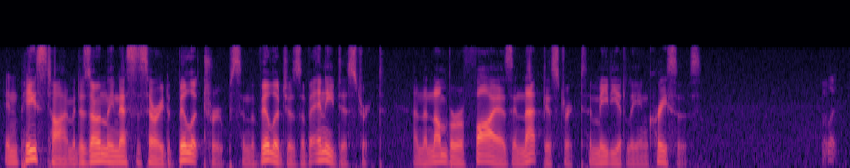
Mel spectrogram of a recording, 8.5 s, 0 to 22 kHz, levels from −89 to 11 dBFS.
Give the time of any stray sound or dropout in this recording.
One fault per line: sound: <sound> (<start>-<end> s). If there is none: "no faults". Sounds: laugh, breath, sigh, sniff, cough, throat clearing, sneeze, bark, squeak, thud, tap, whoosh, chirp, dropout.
sound: laugh (8.2-8.4 s)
